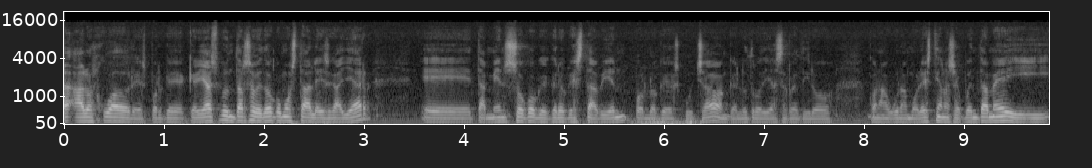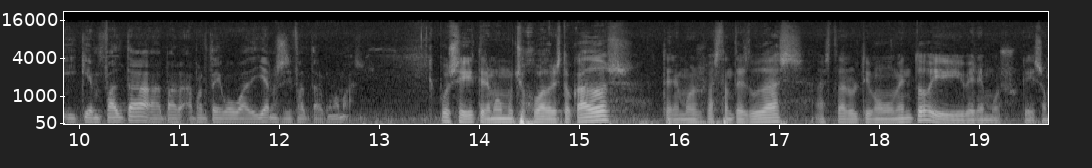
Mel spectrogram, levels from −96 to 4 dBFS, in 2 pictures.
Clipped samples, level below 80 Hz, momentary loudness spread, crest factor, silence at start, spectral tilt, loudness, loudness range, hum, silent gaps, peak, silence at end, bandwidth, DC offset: under 0.1%; -50 dBFS; 15 LU; 24 dB; 0 s; -5 dB/octave; -34 LUFS; 7 LU; none; none; -10 dBFS; 0 s; 15 kHz; under 0.1%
